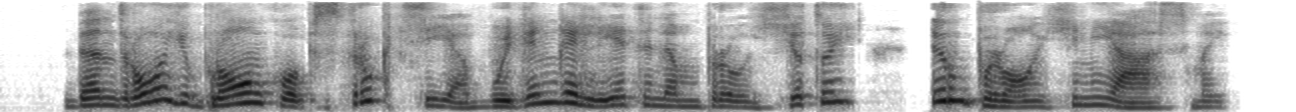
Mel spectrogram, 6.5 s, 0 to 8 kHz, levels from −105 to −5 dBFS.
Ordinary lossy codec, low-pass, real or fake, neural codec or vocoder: AAC, 32 kbps; 7.2 kHz; fake; codec, 16 kHz, 2 kbps, FunCodec, trained on Chinese and English, 25 frames a second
